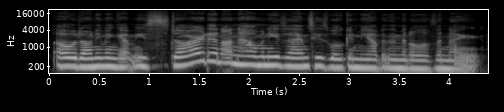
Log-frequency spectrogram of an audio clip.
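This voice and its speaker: A woman's voice: mid-range voice, a little fast, gravelly, darkish tone, close to an everyday voice. A woman playing a friend's giggly, teasing older sister in an intimate, conversational ASMR roleplay. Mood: amused banter.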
